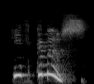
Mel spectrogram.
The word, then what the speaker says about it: Heath Gmucs: Heath Gmucs. Rhymes with caboose.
